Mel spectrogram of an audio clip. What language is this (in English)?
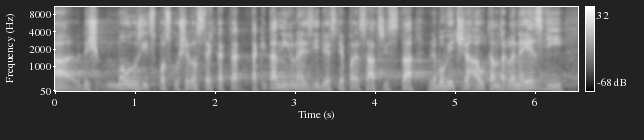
Czech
